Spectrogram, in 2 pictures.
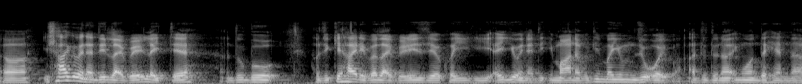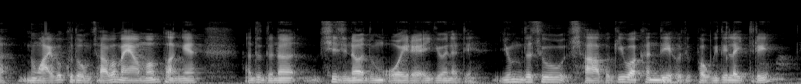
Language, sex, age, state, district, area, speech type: Manipuri, male, 18-30, Manipur, Imphal West, rural, spontaneous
